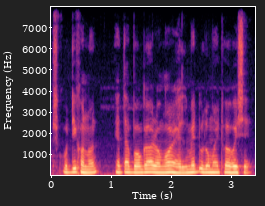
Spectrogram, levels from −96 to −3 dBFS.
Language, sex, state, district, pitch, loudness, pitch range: Assamese, male, Assam, Sonitpur, 155 Hz, -12 LUFS, 145-160 Hz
